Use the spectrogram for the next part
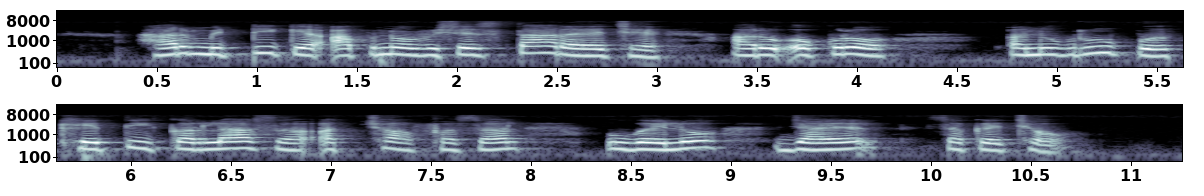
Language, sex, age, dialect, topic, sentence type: Maithili, female, 18-24, Angika, agriculture, statement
